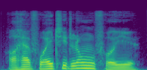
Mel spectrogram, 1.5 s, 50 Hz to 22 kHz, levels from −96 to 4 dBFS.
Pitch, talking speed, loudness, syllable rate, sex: 120 Hz, 245 wpm, -16 LUFS, 5.7 syllables/s, male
